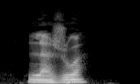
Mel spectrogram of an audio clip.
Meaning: joy (feeling of happiness or elation)
- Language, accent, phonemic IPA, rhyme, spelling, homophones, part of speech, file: French, France, /ʒwa/, -a, joie, joua / jouas, noun, Fr-joie.ogg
